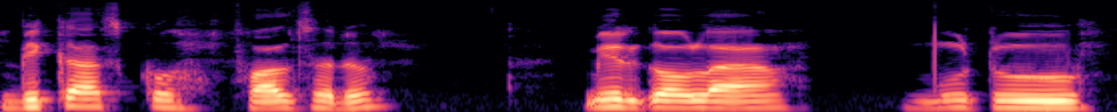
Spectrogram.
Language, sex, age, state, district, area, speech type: Nepali, male, 30-45, West Bengal, Darjeeling, rural, spontaneous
